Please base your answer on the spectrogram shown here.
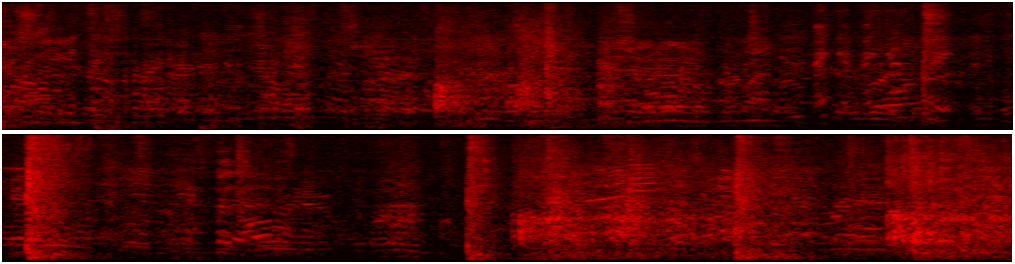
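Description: A bowling ball crashes into all ten pins for a strike at a high school match between Anthony Wayne and Napoleon, a sharp clatter rising out of steady crowd chatter and echoing alley noise, with a commentator talking over it.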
